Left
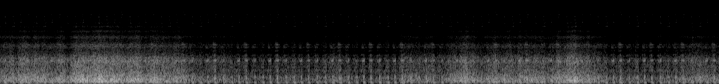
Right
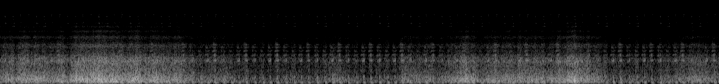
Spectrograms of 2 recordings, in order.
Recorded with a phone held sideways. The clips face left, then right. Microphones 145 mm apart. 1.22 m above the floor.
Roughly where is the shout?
No shout in this recording.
